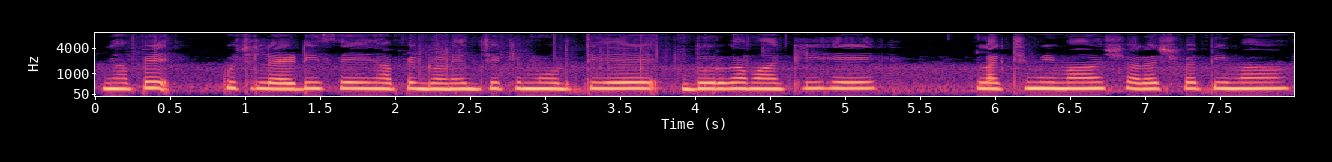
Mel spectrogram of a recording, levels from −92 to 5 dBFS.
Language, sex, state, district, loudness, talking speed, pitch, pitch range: Hindi, female, Bihar, Darbhanga, -12 LUFS, 150 wpm, 250 Hz, 240-255 Hz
